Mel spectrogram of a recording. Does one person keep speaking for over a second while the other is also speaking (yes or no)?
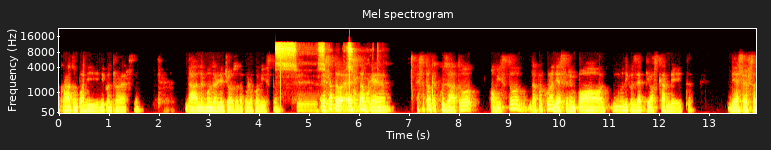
yes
